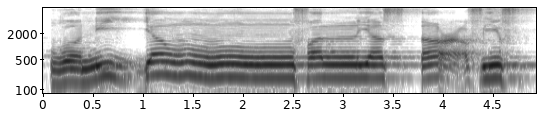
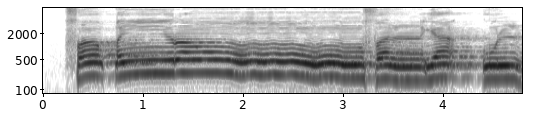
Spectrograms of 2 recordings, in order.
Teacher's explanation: ikhfa hakiki kita samarkan bunyi tanwin, fathah tanwin siap masuk ke huruf fa dan ditahan selama 3 harakat. Yang fa kita samarkan selama 3 harakat.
